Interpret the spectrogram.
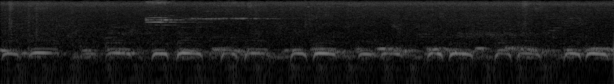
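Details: Captive spotted dove giving a steady run of soft, low cooing notes, each a short rounded hoot, repeated in close succession for about six seconds.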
